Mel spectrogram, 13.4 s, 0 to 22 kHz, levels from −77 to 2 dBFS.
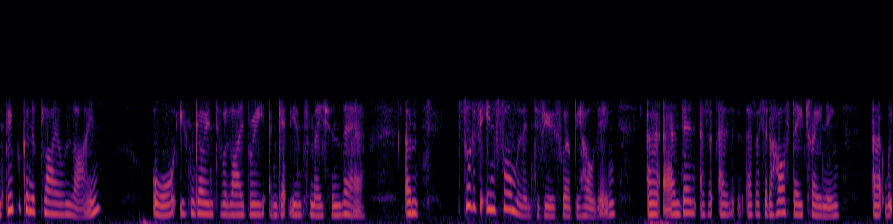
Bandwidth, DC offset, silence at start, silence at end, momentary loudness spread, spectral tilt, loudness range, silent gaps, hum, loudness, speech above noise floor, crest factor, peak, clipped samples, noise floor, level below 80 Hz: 18 kHz; under 0.1%; 0 s; 0 s; 9 LU; -7.5 dB/octave; 2 LU; none; none; -38 LUFS; 28 dB; 16 dB; -22 dBFS; under 0.1%; -65 dBFS; -64 dBFS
